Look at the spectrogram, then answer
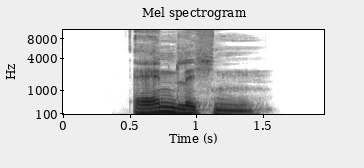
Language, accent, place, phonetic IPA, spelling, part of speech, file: German, Germany, Berlin, [ˈɛːnlɪçn̩], ähnlichen, adjective, De-ähnlichen.ogg
- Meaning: inflection of ähnlich: 1. strong genitive masculine/neuter singular 2. weak/mixed genitive/dative all-gender singular 3. strong/weak/mixed accusative masculine singular 4. strong dative plural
